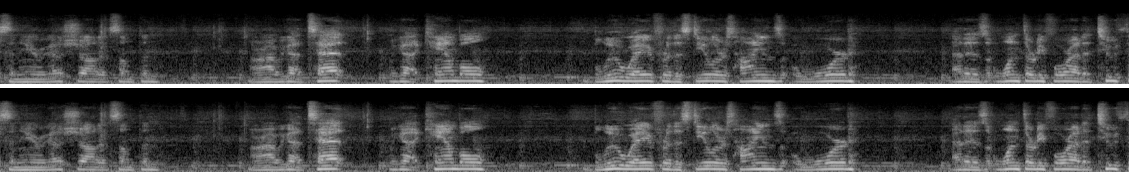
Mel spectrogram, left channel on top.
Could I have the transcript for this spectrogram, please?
in here. We got a shot at something. Alright, we got Tet. We got Campbell. Blue wave for the Steelers, Hines Ward. That is 134 out of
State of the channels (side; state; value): both; normal; correlation 0.75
